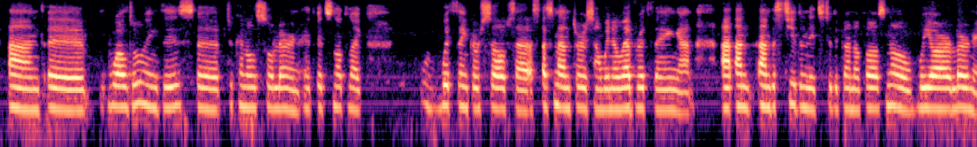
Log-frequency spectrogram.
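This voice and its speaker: In a Spanish accent, a woman with a medium pitch speaks fairly slowly in a monotone, flat way, with a dry, close sound with no echo. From Mexico. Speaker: volunteer language mentor. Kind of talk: casual group discussion. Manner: hesitant, many fillers and repeats.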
